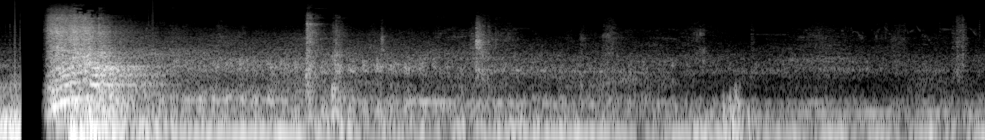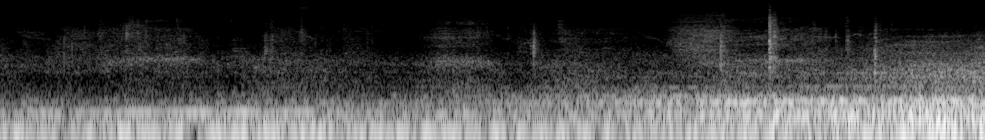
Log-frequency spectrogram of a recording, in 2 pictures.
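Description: Truck repair workshop sounds: a short, loud noisy burst right after a cut, then a steady low hum with scattered light metallic clicks and knocks around a truck whose front wheel is off and brake caliper exposed.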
